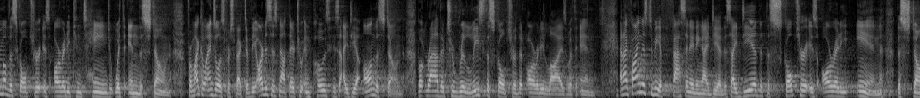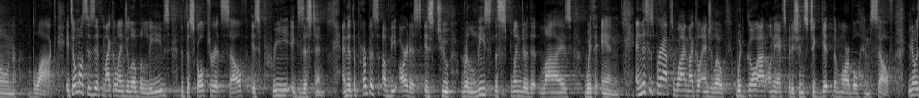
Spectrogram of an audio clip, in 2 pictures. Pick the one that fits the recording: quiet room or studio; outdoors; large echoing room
large echoing room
